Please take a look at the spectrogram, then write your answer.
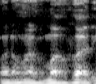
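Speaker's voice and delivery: put-on mumbled Memphis accent. Mocking how people from Memphis talk: imitating slurred Memphis speech. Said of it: "They be like".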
